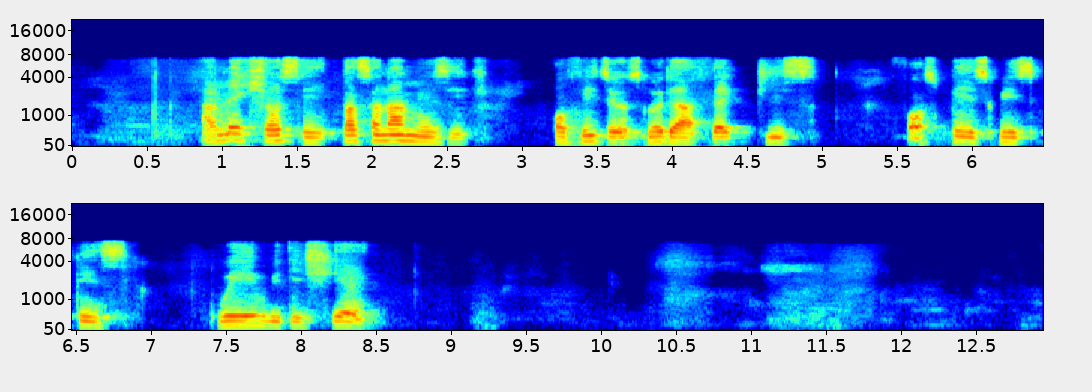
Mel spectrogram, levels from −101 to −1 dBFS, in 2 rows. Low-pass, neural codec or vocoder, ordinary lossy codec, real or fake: 7.2 kHz; codec, 44.1 kHz, 2.6 kbps, DAC; none; fake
